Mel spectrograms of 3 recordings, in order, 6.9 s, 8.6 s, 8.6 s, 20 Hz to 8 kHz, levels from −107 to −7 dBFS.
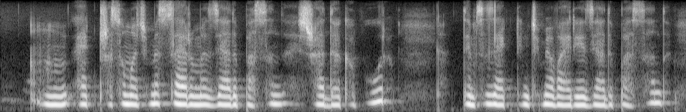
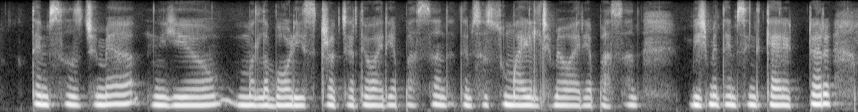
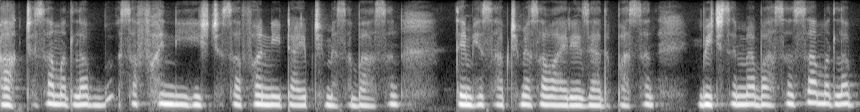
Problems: none marked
